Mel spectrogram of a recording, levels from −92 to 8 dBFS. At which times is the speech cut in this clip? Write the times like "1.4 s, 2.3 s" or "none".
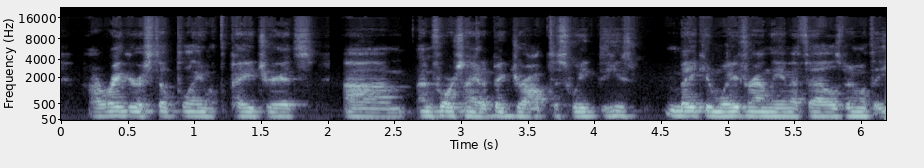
2.0 s, 4.0 s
